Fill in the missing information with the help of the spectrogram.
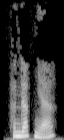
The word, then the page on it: hendaknya: Indonesian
